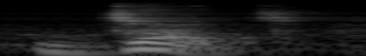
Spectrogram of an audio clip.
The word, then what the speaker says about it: judge: Ele fala judge. Enfim, ele pronuncia como J, eu nem consigo pronunciar. Judge, acho que ele fala. E é judge. Então o J em inglês é j.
